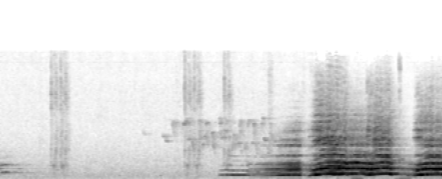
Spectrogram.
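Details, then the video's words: Chorus of indri lemurs at Périnet Reserve, Madagascar, building from faint tones into loud overlapping wavering wails with sliding pitch, several voices together. "Lemurs Indri"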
